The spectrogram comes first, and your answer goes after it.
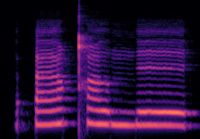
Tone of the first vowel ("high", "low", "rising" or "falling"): rising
